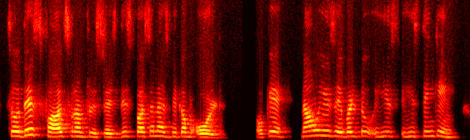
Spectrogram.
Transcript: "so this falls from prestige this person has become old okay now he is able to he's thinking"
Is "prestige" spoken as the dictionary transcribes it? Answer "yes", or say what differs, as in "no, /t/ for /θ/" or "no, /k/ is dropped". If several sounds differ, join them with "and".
no, /f/ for /p/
